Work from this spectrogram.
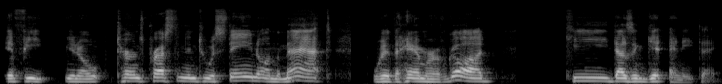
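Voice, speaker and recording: A man co-hosting a wrestling review, explaining his view in a measured, emphatic way. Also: mid-range voice, darkish tone. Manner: measured, emphatic, building an argument. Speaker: wrestling show co-host. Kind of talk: casual wrestling analysis.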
